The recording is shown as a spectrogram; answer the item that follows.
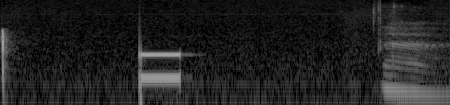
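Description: A single short electronic telephone beep, two tones at once, lasting about a fifth of a second, on a caller's phone line.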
